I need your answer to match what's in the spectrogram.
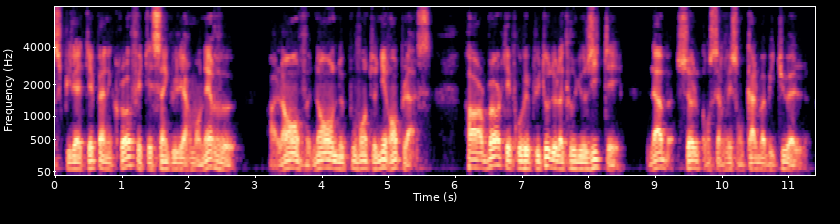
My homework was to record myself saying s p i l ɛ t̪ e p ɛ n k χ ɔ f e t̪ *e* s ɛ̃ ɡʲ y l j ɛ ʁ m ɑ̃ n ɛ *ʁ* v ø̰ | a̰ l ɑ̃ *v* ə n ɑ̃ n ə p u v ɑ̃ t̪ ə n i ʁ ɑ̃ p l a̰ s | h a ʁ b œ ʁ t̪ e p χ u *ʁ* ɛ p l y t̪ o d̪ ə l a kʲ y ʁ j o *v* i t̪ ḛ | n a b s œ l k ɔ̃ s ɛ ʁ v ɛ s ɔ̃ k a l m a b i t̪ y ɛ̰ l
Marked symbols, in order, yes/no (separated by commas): no, yes, yes, no, no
